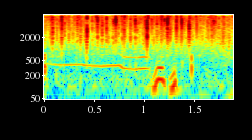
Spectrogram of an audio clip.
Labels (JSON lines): {"label": "biophony, cascading saw", "recorder": "SoundTrap 600 or HydroMoth"}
